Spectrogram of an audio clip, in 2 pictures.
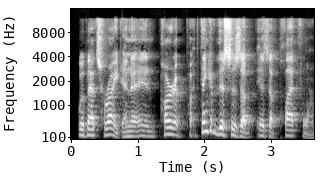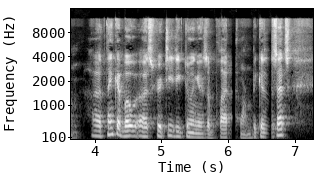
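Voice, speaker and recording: This man has a fairly high pitch and a somewhat breathy voice with lively intonation. He speaks at a moderate pace with hardly any pauses against a quiet background. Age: 70s. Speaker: collaboration method founder and speaker. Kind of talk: interview conversation. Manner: halting, with frequent repetitions.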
